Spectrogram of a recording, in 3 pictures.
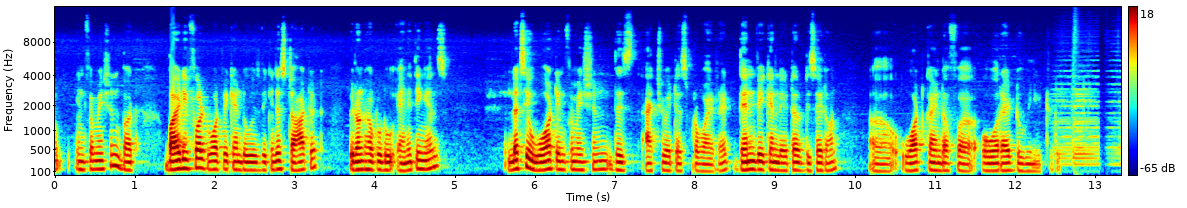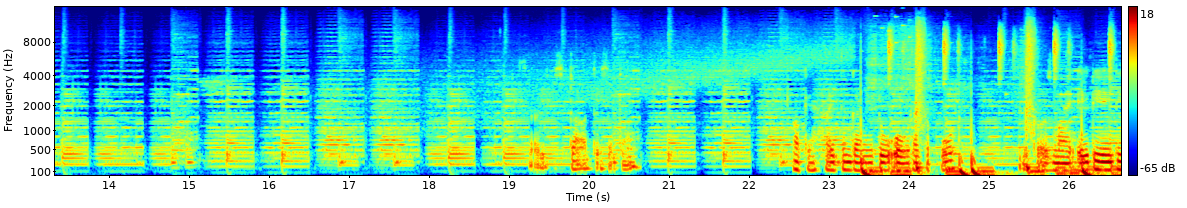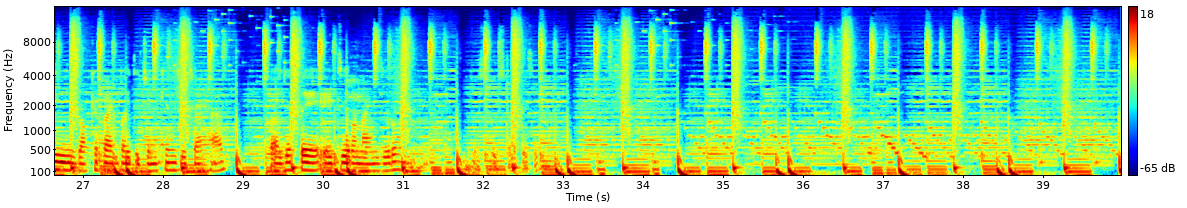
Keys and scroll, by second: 10.5 super+F2, 18.8 ctrl+alt+super+;, 20.3 ctrl+r, 30.2 super+s, 31.4 super+r, 33.5 super+s.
